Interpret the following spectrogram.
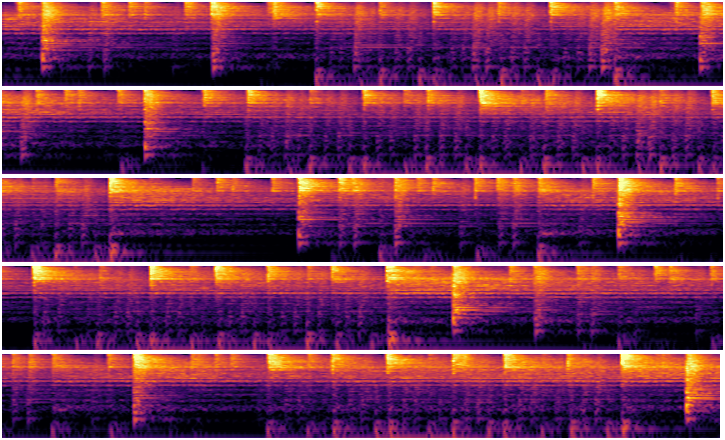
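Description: Drum kit played in a jazz swing feel: a nine-stroke fill moving between the ride cymbal and the snare drum, with bass drum underneath, played over and over with sharp accents every second or two.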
